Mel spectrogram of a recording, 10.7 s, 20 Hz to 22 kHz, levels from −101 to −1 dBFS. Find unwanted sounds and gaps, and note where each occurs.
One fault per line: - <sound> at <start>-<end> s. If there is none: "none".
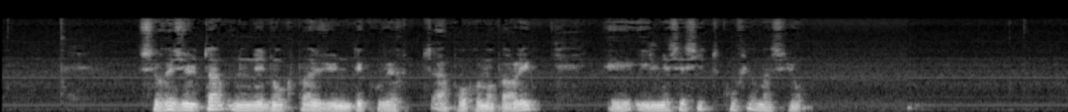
none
